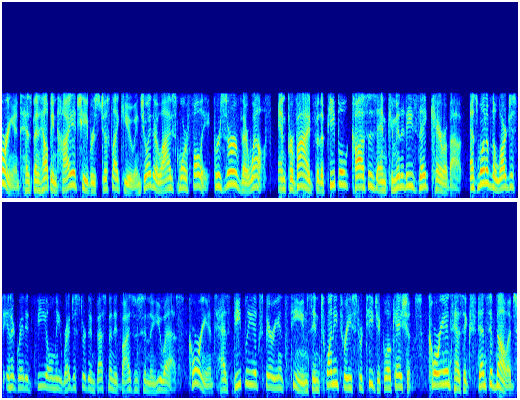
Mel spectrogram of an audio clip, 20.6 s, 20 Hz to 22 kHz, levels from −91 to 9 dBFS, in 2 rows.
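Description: Automatic gain rising runs from 10.61 to 18.57 s in this speech clip, just after "one of the largest". Around 10 s the talker moves back and the level at the microphone drops by about 14 dB. The gain control then raises its gain slowly, by about 11 dB over roughly eight seconds, so the voice and the room noise swell together. The 200 Hz to 3.7 kHz telephone band and light coding texture fit 32 kbit/s G.726 ADPCM.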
